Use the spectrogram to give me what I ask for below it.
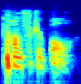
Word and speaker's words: comfortable: see it again no there's no vowel sound between the F and the T come after after like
